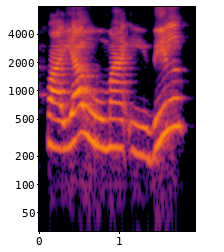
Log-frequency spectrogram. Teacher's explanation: Langsung dilebur aja. Tanwinnya masuk ke lam tanpa ditahan, tanpa didengung sama sekali. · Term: idgham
